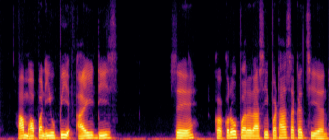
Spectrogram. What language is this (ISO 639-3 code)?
mai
